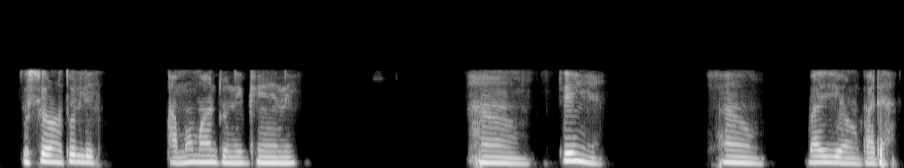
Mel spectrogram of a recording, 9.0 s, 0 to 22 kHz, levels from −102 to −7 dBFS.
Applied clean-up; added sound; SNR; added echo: neural mask model Resemble Enhance denoiser.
